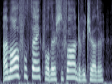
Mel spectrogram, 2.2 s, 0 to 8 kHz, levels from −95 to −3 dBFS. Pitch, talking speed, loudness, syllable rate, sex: 215 Hz, 240 wpm, -16 LUFS, 6.5 syllables/s, female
